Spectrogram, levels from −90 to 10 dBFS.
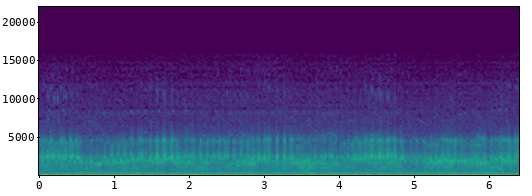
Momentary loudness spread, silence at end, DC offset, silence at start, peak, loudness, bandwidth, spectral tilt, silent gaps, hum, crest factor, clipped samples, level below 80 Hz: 2 LU; 0 s; under 0.1%; 0 s; -10 dBFS; -24 LUFS; 6.8 kHz; -6 dB/octave; none; none; 12 dB; under 0.1%; -24 dBFS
